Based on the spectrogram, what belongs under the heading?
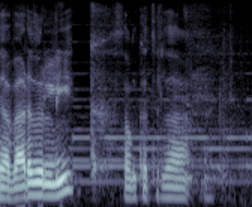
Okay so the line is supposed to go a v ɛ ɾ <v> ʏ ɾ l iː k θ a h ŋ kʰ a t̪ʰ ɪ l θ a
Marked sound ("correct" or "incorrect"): incorrect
